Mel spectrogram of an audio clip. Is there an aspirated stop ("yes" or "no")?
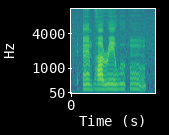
no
